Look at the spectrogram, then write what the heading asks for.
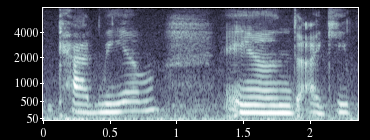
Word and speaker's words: cadmium: step up and say kadium I'm I mean I'm that's not exactly how you pronounce it it's CAD cadmium and I keep pronouncing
